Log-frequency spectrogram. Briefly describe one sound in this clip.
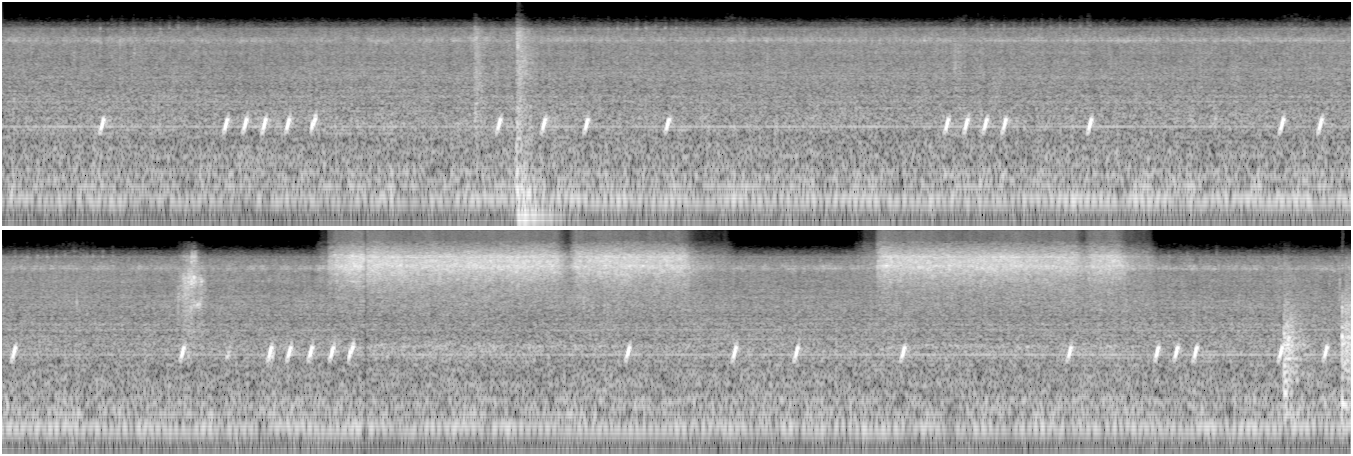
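Short high electronic blips sound again and again as a game snake eats.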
